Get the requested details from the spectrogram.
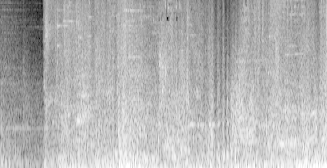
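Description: Magic spells blast and crackle in a busy fight.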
